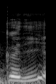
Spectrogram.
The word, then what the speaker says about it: Kody: Alors, pour ceux qui ne me connaissent pas, et Dieu sait s'ils sont minoritaires, mon nom c'est Cody, hein, ça s'écrit K-O-D-Y.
